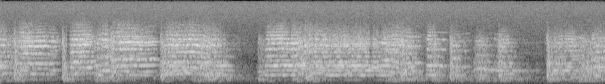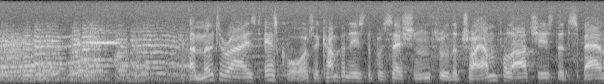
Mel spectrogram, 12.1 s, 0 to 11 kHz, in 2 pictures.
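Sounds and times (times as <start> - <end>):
brass band playing held notes: 0.0 - 12.0.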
